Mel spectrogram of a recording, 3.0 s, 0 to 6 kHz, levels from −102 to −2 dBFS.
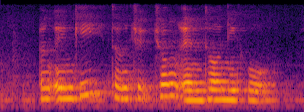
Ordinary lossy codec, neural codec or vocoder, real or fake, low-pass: none; none; real; 5.4 kHz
